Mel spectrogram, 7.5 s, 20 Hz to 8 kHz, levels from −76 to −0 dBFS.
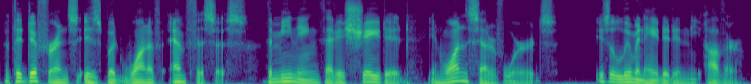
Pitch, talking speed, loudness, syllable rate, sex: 95 Hz, 185 wpm, -20 LUFS, 5.6 syllables/s, male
